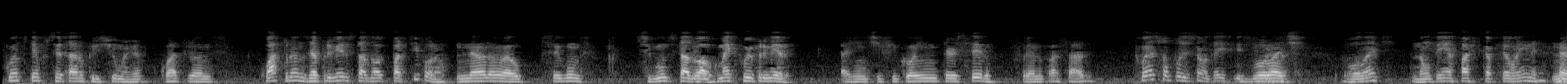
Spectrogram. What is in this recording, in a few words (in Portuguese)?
trecho entrevista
